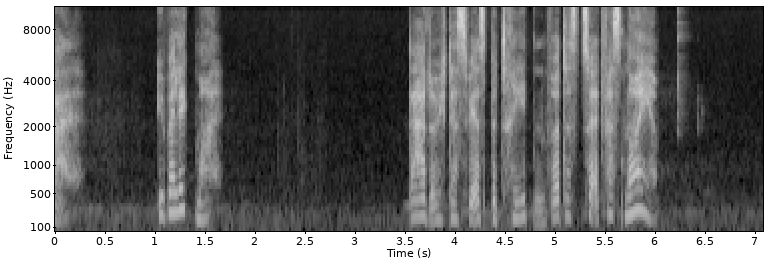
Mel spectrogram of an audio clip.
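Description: Another young woman answers in a low, casual voice.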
